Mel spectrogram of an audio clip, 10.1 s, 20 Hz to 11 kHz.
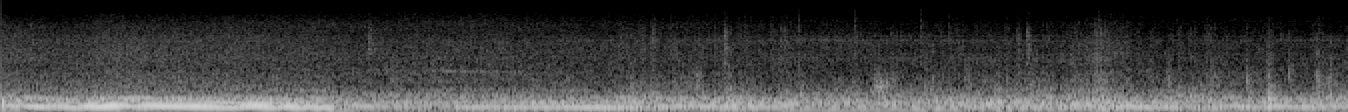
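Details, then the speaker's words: AMC 258 straight six in a 1946 Studebaker truck with factory BBD carburetor: as choke opens and engine warms it idles low, lumpy and uneven, falls on its face, nearly stalls; rough idle, temperamental driving, cause unconfirmed. "it's going in the rough idle now you can hear it check it out as the choke opens it's going to idle like garbage"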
